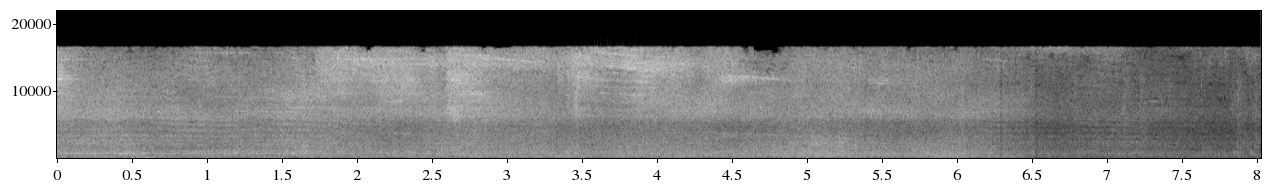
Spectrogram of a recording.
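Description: JR 185-series electric train passing close by: a loud, steady rush of wheels on rail. It falls away sharply about six and a half seconds in.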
